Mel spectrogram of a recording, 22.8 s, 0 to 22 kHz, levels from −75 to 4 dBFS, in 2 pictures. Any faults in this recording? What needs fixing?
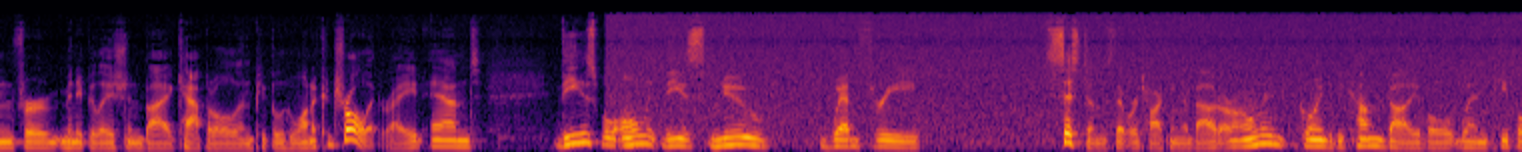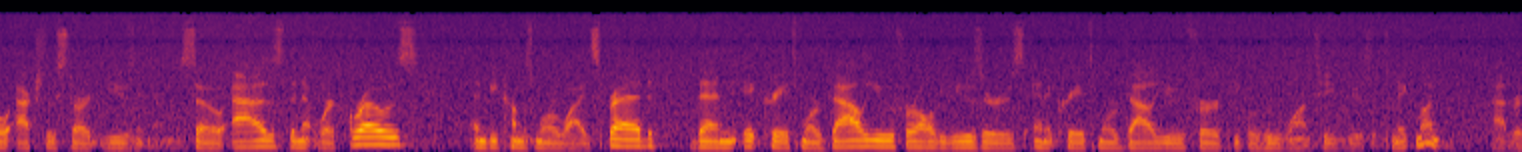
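Nothing here needs fixing; no faults were heard.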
